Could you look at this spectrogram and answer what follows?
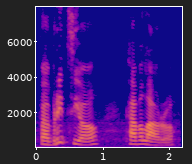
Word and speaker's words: Fabrizio Cavallaro: to the great, the amazing, the mildly amazing Fabrizio Cavallaro. I had to verify that that's how it's pronounced because I didn't want to mess it up.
